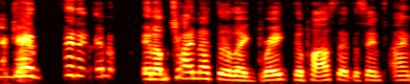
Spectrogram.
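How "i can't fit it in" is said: put-on, very high, angry yet delicate frustrated grumbling. Retelling stuffing ricotta into pasta over the holidays, imitating frustrated cussing. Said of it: "I'm cussing as I'm trying to stuff".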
